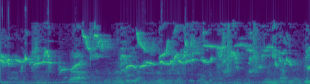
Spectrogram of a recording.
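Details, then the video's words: Caged black Oriental magpie-robin (kacer hitam) singing vigorously: a rapid run of varied whistled and slurred notes, with rising sweeps and quick trills. People talk quietly in the background. "Kacer hitam gak pernah malu untuk gacor"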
